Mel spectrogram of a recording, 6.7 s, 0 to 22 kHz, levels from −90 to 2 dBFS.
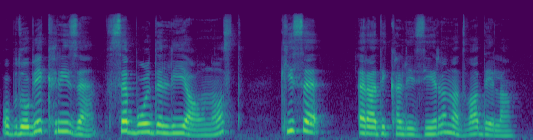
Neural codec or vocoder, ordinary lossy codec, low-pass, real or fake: none; none; 14.4 kHz; real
